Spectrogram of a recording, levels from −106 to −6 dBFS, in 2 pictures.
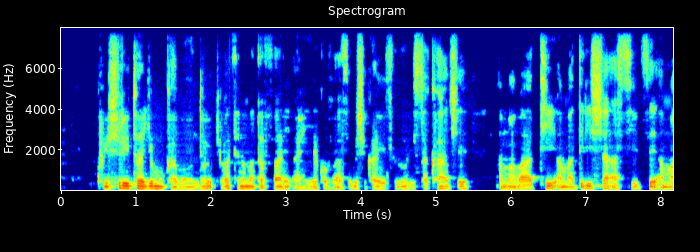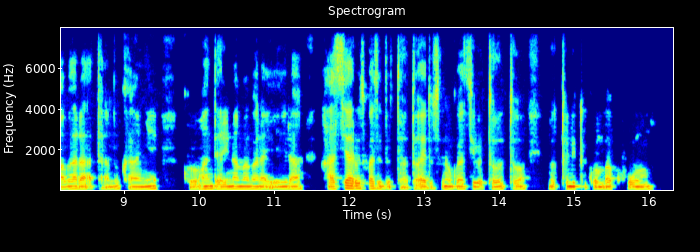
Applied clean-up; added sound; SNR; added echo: none; none; none; none.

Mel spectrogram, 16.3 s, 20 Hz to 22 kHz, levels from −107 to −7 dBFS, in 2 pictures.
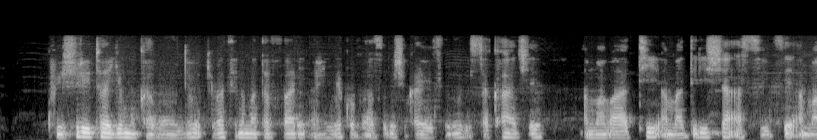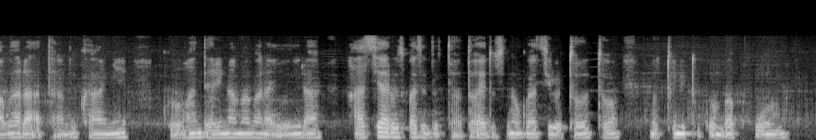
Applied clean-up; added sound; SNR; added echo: neural separator model SepFormer DNS4.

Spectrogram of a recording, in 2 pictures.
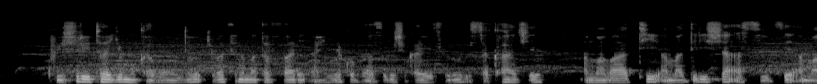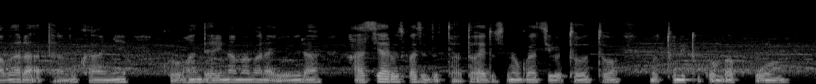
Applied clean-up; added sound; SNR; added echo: none; Crowd / Cheering; 15 dB; none.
